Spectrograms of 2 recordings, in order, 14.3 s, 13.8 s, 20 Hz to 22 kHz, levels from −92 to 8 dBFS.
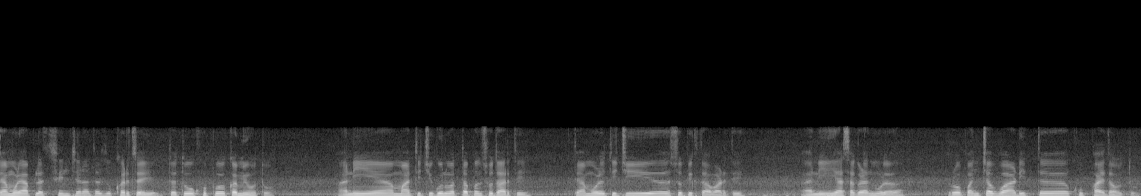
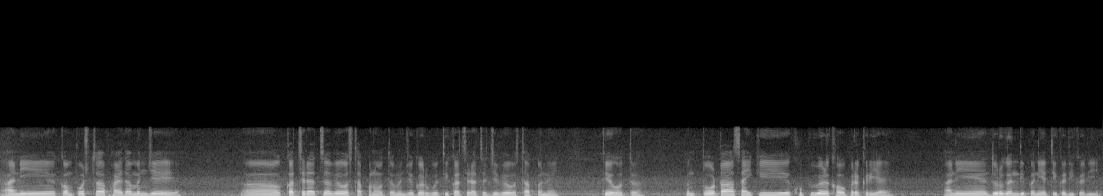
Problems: constant background noise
